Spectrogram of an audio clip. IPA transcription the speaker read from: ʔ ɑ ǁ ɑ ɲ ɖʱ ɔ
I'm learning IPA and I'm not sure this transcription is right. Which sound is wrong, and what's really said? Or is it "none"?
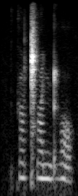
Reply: ʔ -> k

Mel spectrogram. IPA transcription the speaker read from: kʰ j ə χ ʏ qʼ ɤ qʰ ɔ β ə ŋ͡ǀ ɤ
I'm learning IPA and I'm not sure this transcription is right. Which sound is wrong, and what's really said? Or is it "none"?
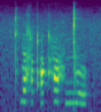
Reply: β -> h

